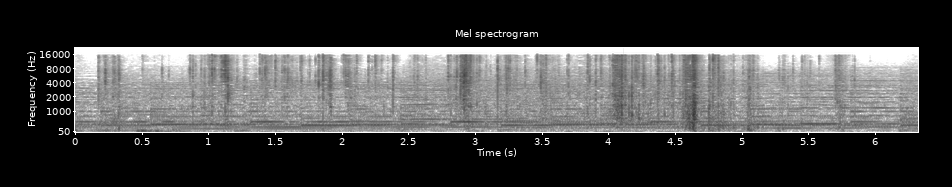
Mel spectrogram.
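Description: Soft background music with held notes, over several short crinkles of a foil booster-pack wrapper being handled and torn open.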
